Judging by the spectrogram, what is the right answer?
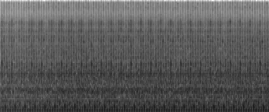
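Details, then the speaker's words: Common-rail diesel at idle: quick, even tapping like an injector knock, actually a high-pressure fuel pipe pulsing because its plastic clamp is loose; pressing or raising the pipe silences it, and unplugging the injector connector stops it. "реально заздаёт, как будто форсунка стучит. Разъёмчик снимаем, не стучит. Одеваем, стучит."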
